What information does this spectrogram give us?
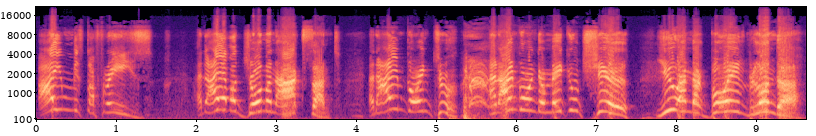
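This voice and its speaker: Guy doing a hammy german-accent villain, real high and shouty, slow. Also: very animated, vocal fry, no room sound, exaggerated voice. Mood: gleeful menace.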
